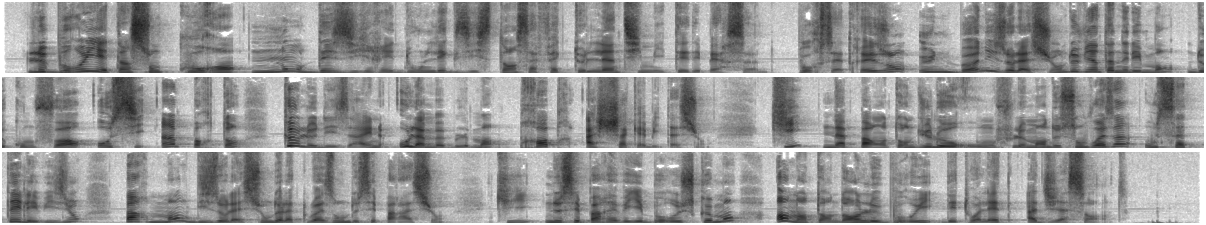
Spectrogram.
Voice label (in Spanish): locutora francesa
